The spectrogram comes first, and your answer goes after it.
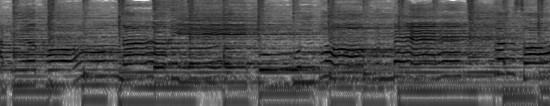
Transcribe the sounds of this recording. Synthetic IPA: t̪̚ŋa˧˩kʰɔː˨˦ŋnaː˧˦ɾiː˧˩˧ | kʰu˧˥npʰɔː˧˩kʰu˧˥nmɛː˧˥˩ | a˧˥ŋsɔː˨˧˦

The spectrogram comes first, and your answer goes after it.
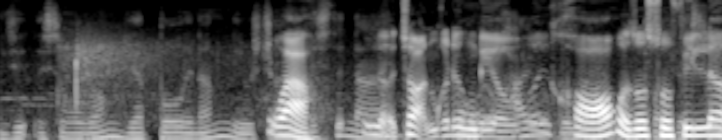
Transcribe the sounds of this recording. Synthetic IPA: waː˨˩lɨ̰˧˨t͡ɕɔ̰˧˨nm˨˩kaː˨˦ɗəŋɗi˨˩əwzəː˧˦xɔ˨˦ku˧˩əzo˧so˧˦fi˧˦ləː˧˩

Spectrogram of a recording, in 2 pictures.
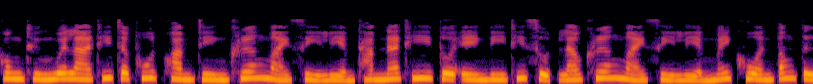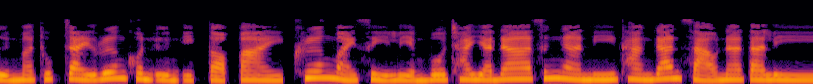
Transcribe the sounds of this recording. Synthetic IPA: kʰo˧ŋt̪ʰɯ˩˦ŋweː˧laː˧t̪ʰiː˥˩t͡ɕa˨˩pʰuː˥˩t̪̚kʰwaː˧mt͡ɕi˧ŋkʰɾɯ˥˩əŋmaː˩˦jsiː˨˩li˩˦əmt̪ʰa˧mnaː˥˩t̪ʰiː˥˩t̪u˧əʔeː˧ŋdiː˧t̪ʰiː˥˩su˨˩t̪̚lɛː˦˥wkʰɾɯ˥˩əŋmaː˩˦jsiː˨˩li˨˩˦əmːa˥˩jkʰu˧ənt̪ɔ˥˩ŋt̪ɯː˨˩nmaː˧t̪ʰu˦˥k̚t͡ɕa˧jɾɯ˥˩əŋkʰo˧nʔɯː˨˩nʔiː˨˩k̚t̪ɔː˨˩pa˧jkʰɾɯ˥˩əŋmaː˩˦jsiː˨˩li˨˩˦əmboː˧t͡ɕʰaː˧jaː˧daː˥˩sɯ˥˩ŋːaː˧nːiː˦˥t̪ʰaː˧ŋdaː˥˩nsaː˩˦wnaː˧t̪aː˧liː˧

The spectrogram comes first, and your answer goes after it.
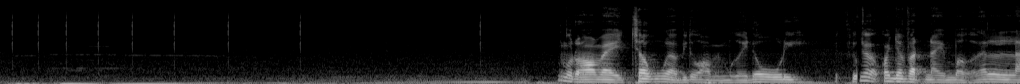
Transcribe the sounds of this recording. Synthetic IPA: mo˨˩t̚hɔ˨˩mɛ˨˩t͡ɕə˧wŋ͡mlaː˨˩vi˧zṵ˧˨hɔ˨˩mɛ˨˩mɨ˨˩əjɗo˧ɗi˧vḭ˧˨˦la̰ː˧˨˩kɔ˧ɲə˧nvə˨˩t̚na˨˩jməː˧˩˦zaː˧˨laː˨

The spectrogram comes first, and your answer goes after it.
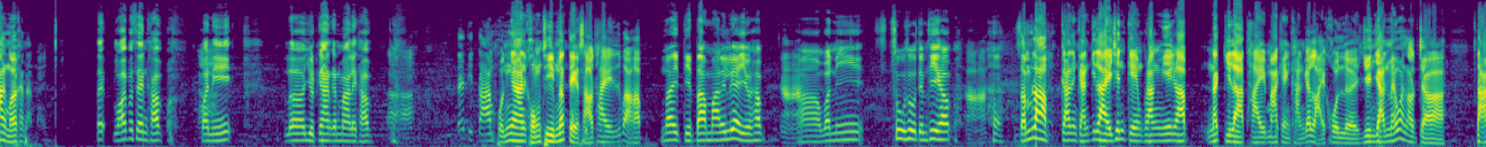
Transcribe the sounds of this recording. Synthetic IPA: maː˥˩k̚nɔː˦˥jkʰa˧naː˨˩t̪̚na˩˦j | t̪ɛ˨˩ɾɔː˦˥jp̬əɤ˧se˧nkʰa˦˥p̚ | wa˧nːiː˦˥ | əː˨˧ju˨˩t̪̚ŋaː˧nka˧nmaː˧lɤː˧jkʰa˦˥p̚ː | daː˥˩jt̪i˨˩t̪ːaː˧mpʰo˩˦nŋaː˧nkʰɔː˩˦ŋt̪ʰiː˧mna˦˥k̚t̪eː˨˩t̪̚sa̰ː˩˦wt̪ʰa˧jɾɯː˦˥paː˨˩wkʰa˦˥p̚ | da˥˩jt̪i˨˩t̪ːaː˧mːaː˧le˥˩jɾɯ˥˩əjːuː˨˩kʰa˦˥p̚ | ʔəː˨˩wa˧nːiː˦˥ | suː˥˩suː˥˩t̪e˧mt̪ʰiː˥˩kʰa˦˥p̚ʔsa˩˦mɾa˨˩p̚kaː˧nkkʰa˩˦nki˧laː˧ʔjt͡ɕʰe˥˩nkeː˧mkʰɾa˦˥ŋniː˦˥kʰɾa˦˥p̚ | na˦˥kːi˧laː˧t̪ʰa˧jmaː˧kʰɛ˨˩ŋkʰa̰˩˦nka˧nla̰ː˩˦jkʰo˧nlɤː˧jjɯː˧nja˧nma˦˥waː˥˩ɾa˧wt͡ɕa̰˨˩ | t̪aː˧

